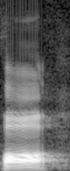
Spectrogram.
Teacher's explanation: فا کا مخرج اوپر والے دانتوں کے کنارے نیچے والے ہونٹ کے تر حصے سے لگتے ہیں تو ادا ہوتا ہے فا.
